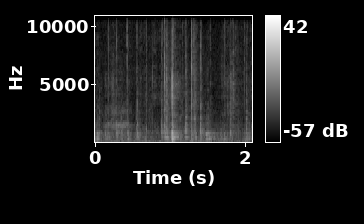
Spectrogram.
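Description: Paperboard retail box being pried open by hand at its tuck flap: faint crinkling and small scattered clicks of the cardboard, a few sharper ones around the middle.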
